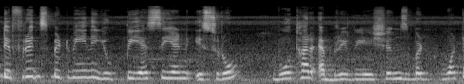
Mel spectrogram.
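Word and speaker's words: ISRO: आर ओ बन गया इसरो। अब ये जो आपकी शॉर्ट फॉर्म है इसको भी हम एज अ नेम प्रोनाउंस कर रहे हैं।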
